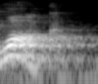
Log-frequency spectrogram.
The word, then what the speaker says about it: walk: the way pronunciation here you're not going to pronounce the l here in the words walk and talk for example you're not going to pronounce the l you're going gonna say walk and talk okay it's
